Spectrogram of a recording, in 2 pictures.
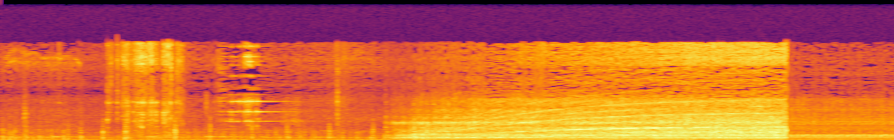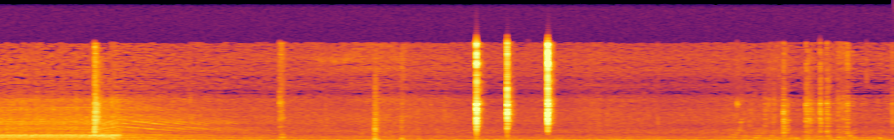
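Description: The coal forge's electric air blower runs up, its whine rising in pitch for about four seconds over a steady low rumble. Then it drops back abruptly and winds down about two seconds later. Three sharp clicks follow near the end.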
